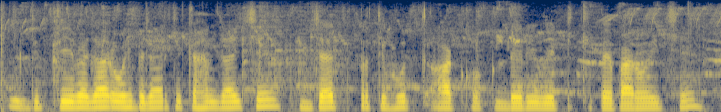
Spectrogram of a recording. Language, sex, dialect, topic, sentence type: Maithili, male, Eastern / Thethi, banking, statement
